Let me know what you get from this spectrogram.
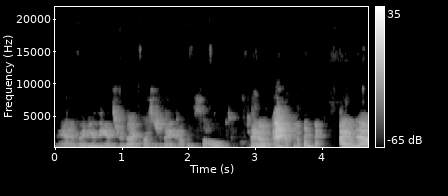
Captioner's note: laughs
